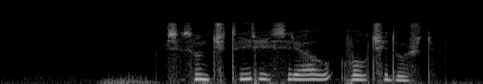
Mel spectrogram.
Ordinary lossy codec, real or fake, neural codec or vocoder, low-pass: AAC, 48 kbps; real; none; 7.2 kHz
